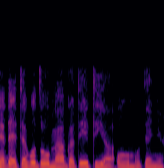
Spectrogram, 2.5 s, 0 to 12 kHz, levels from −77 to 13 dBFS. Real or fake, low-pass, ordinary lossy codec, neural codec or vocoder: fake; 7.2 kHz; none; codec, 16 kHz, 1.1 kbps, Voila-Tokenizer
